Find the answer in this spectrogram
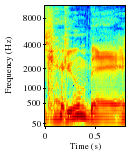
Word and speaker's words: Goombay: I'm gonna Goomba. mispronounce. Goombay.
